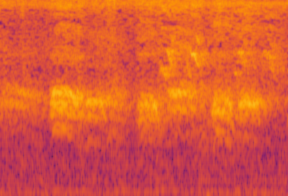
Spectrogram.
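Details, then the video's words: Crows in a big flock, flying and hunting flying insects over a rooftop, give a run of rough, nasal caws in three overlapping bursts with a steady background hiss. "烏鴉叫聲音效 😱屋頂上排成一列好嚇人! Crows Calling and Feeding"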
